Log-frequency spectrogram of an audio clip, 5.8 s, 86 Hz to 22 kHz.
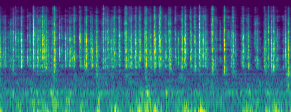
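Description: Fingertips of both hands type continuously on a MOD-L Linear 60% mechanical keyboard with a black aluminum case and white and black ABS keycaps. A rapid, steady stream of short, bright clacks sounds, each keystroke dying away almost instantly with little low end.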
